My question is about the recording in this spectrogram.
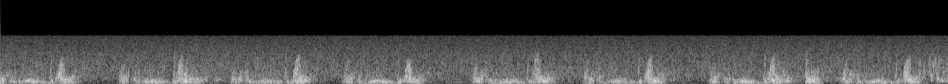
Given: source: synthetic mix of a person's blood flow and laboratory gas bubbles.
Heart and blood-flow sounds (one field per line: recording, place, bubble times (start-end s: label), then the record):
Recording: Doppler ultrasound of blood flow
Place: precordium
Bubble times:
9.16-9.49 s: bubbles
From the record:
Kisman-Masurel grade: 211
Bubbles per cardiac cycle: several, 3 to 8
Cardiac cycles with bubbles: 1 to 10%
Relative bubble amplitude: barely perceptible (0.100 to 0.250)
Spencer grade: 1 (occasional bubble signal discernible with the cardiac motion signal, with majority of cardiac periods free of bubbles)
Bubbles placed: only in the low amplitude regions of the cardiac cycle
